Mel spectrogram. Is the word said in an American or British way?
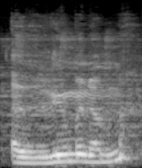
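American. It is said the American way, four syllables.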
